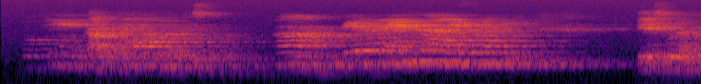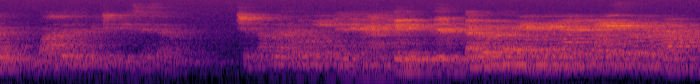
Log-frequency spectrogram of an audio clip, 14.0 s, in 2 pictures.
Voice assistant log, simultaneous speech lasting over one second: present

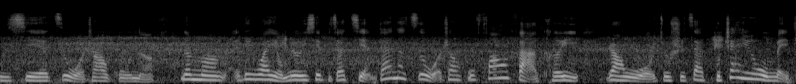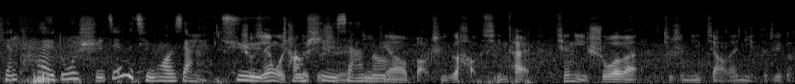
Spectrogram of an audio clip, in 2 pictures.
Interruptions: present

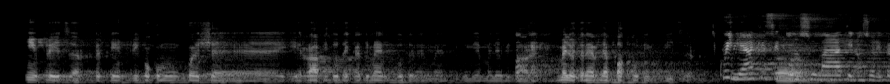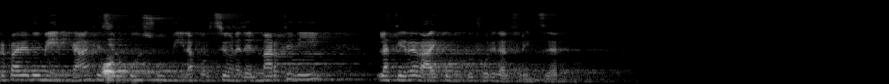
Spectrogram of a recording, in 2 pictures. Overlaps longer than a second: none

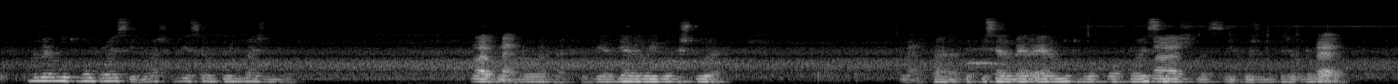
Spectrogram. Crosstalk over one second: none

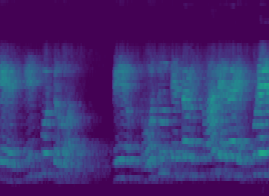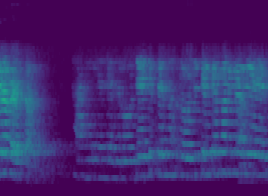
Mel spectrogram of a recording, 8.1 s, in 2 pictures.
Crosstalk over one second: none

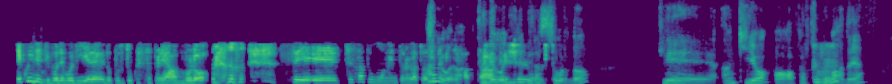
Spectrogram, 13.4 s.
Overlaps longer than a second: present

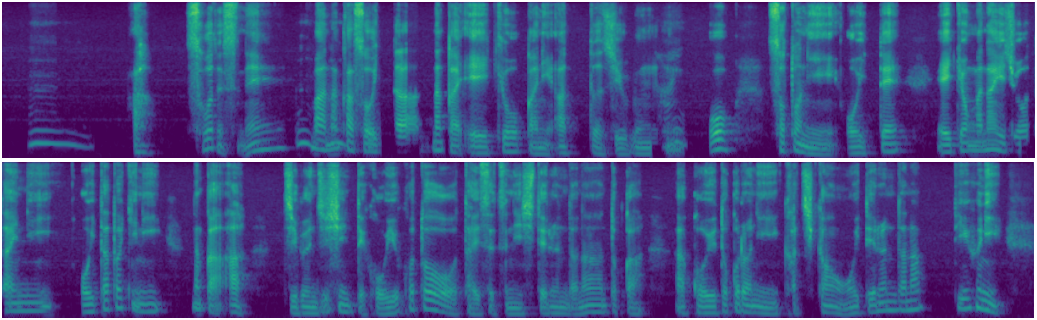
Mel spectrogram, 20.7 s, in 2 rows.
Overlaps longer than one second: none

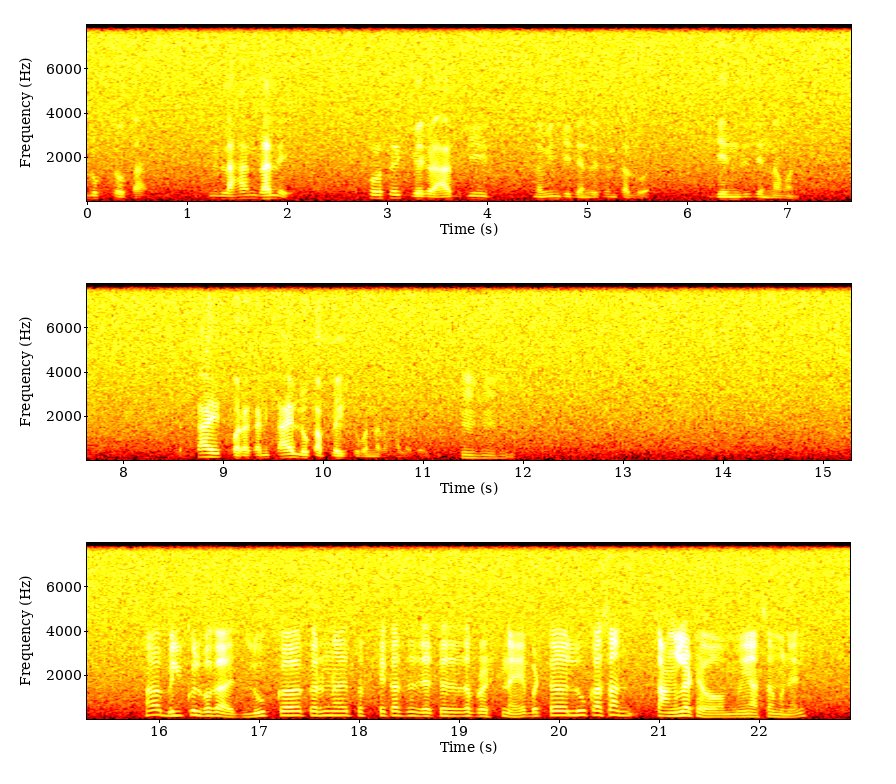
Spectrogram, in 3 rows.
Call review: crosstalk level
none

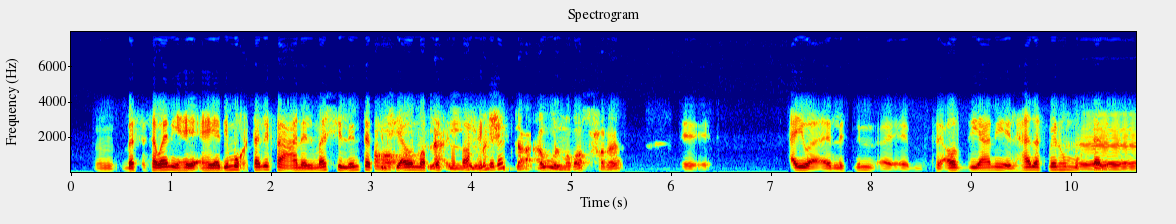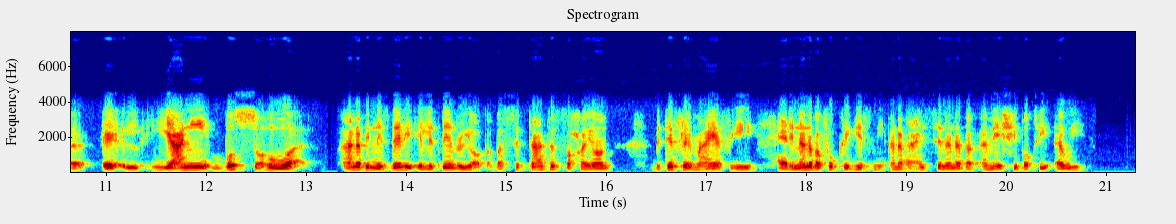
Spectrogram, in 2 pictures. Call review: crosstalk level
present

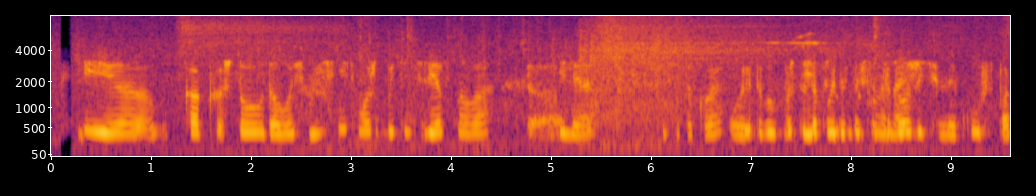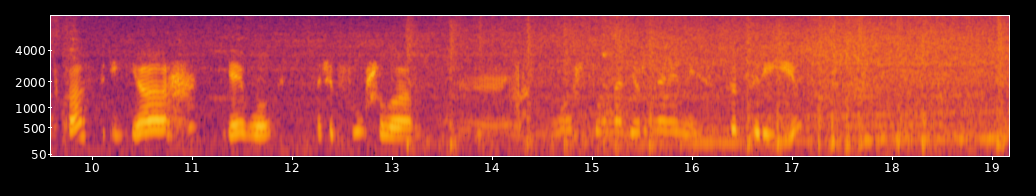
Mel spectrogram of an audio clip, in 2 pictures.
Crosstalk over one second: present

